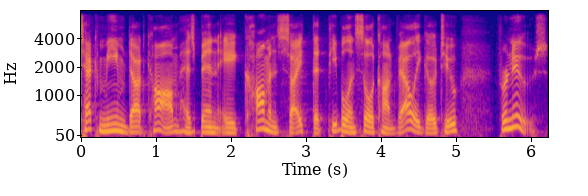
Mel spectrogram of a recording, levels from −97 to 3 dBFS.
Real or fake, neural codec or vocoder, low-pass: real; none; 7.2 kHz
